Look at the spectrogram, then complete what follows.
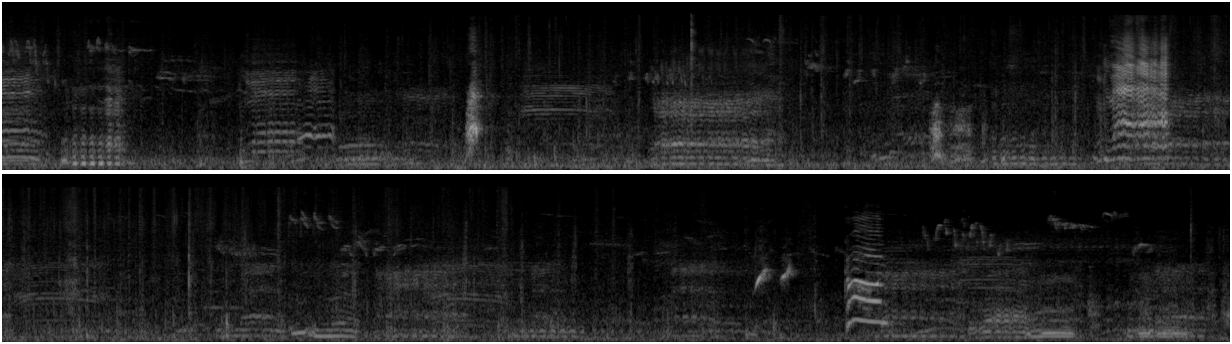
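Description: A flock of Zwartbles ewes and lambs bleating on and off, deep calls mixed with higher ones, with one loud call about eleven seconds in.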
